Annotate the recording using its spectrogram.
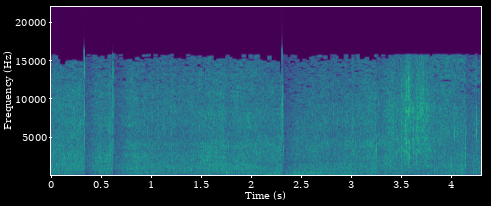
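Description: Sea waves washing and breaking on a rocky shore, a steady rushing surf, with wind blowing across the microphone.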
